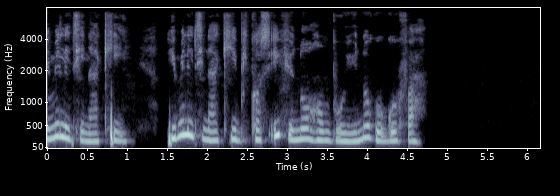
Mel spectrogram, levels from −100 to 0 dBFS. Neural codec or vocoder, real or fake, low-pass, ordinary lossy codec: none; real; 7.2 kHz; MP3, 64 kbps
